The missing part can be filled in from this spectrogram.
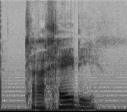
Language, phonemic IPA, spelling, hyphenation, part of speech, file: Dutch, /traˈxedi/, tragedie, tra‧ge‧die, noun, Nl-tragedie.ogg
- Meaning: tragedy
